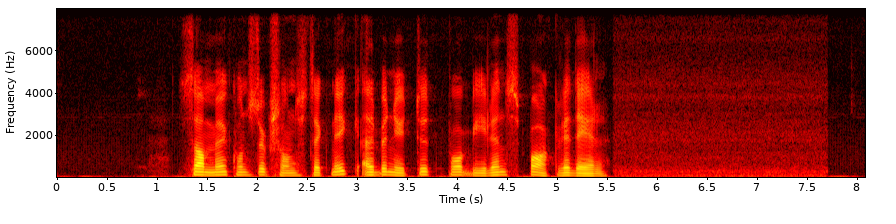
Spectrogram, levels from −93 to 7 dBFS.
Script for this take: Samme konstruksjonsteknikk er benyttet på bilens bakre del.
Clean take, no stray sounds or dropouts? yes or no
yes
